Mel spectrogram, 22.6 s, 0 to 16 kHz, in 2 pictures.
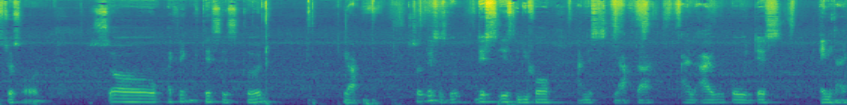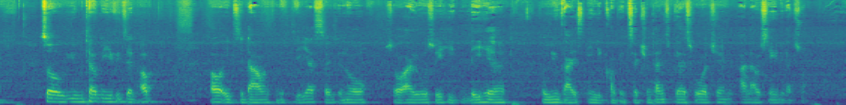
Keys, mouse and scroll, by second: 0.2 shift+click, 1.1 scroll.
